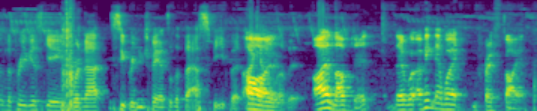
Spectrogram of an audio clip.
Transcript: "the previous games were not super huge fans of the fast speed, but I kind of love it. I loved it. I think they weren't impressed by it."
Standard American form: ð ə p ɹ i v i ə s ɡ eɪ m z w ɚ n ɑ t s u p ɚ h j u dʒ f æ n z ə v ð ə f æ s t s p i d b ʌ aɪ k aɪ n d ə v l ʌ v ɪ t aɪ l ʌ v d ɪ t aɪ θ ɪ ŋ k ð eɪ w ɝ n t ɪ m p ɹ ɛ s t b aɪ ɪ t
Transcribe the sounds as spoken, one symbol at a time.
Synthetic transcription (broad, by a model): ð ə p ɹ i v i ə s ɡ eɪ m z w ɚ n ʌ t s u p ɚ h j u ʒ f æ n z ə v ð ə f æ s t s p i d b ʌ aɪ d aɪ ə l ʌ v ɪ t aɪ l ʌ v d ɪ t aɪ θ ɪ ŋ k ð eɪ w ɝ n t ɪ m p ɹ ɛ s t b aɪ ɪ t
